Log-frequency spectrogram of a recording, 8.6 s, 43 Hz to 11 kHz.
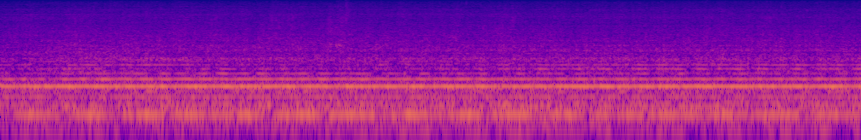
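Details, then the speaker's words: GE washer GTW460ASJ after drive belt installation: spin cycle starts slow then ramps up, picking up speed; smooth steady motor hum, clean even tone, no slapping, squeal or grinding; drum spins properly; normal spin. "spin differently depending on which so it starts it starts slow and then it ramps up. In fact, it's picking up speed as we um"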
